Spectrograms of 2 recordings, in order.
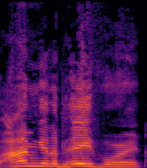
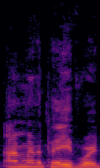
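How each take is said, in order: First: Louder mock Trump boast. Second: Said in the usual way. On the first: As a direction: puff it up like Trump bragging. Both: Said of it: "saying Trump things".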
